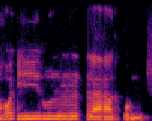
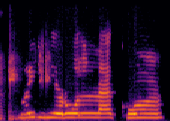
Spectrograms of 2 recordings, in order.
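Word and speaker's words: خير لكم: Apa bedanya kalau yang Umi tadi bahasanya kan khairul lakum, lakum gitu. Itu kan panjang lahnya. Langsung aja khairul lakum.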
